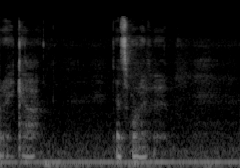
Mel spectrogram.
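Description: Faint whispering in two short snatches, near the start and just past a second in, over a low steady hum.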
